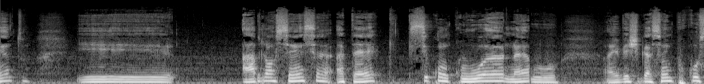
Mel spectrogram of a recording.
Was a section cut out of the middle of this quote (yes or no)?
yes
